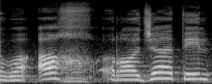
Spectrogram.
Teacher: خا کے اندر نا خرخراہٹ پائی جاتی ہے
